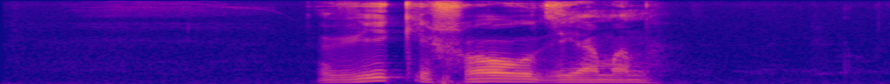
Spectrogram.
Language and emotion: Russian, neutral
